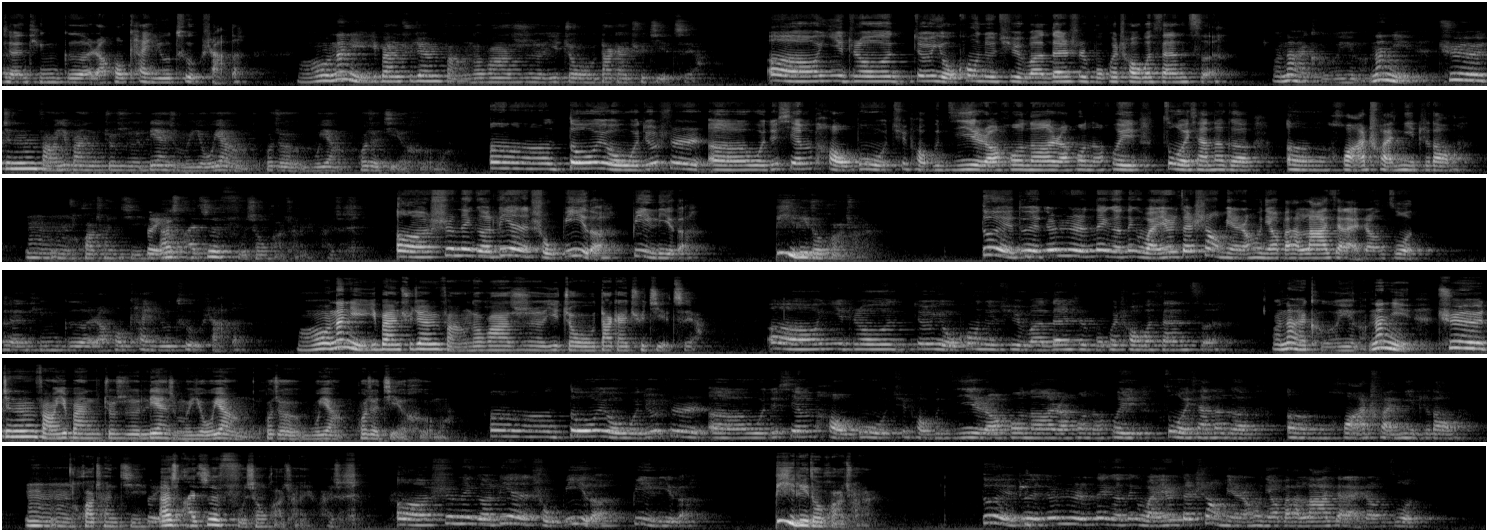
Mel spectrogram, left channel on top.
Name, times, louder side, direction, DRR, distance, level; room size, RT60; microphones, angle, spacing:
voice 1, 0.0-2.4 7.7-12.2 19.7-29.5 31.2-31.4 33.6-36.6 39.5-43.8, left 5 dB, 65° left, 0.5 m, -26 dB
voice 2, 3.0-7.0 12.7-19.3 29.9-32.7 33.0-33.3 37.4-38.4, right 5 dB, 60° right, 0.4 m, -26 dB
9.4 x 6.9 x 2.3 m
head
